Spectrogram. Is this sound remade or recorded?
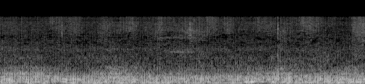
remade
